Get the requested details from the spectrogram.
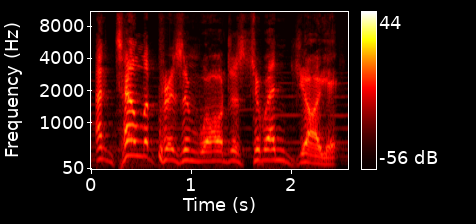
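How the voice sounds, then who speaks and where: A man's voice: sits high, sing-song, moderate pace, creaky, bright, forceful tone, slightly rough, soft background music, full character voice. A man voicing a harsh, bigoted male judge who hands out absurd sentences in a blustering, pompous manner.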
